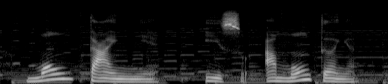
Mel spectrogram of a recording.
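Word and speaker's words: montagne: O detalhe aqui é esse som no final. Tente comigo. Montain.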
